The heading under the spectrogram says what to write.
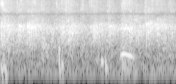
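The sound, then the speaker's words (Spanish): A church audience applauds Jesus in a steady, dense wash of clapping that fills the whole stretch at an even level, with a few brief low voice sounds surfacing underneath. “Go ahead and give the Lord a round of applause.”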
